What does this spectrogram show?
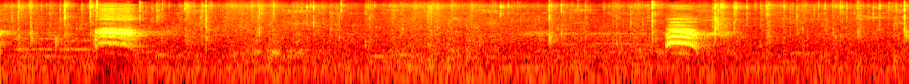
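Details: Two isolated harsh crow caws, one near the start and one about four seconds later, each short and hoarse with a slight downward bend, over a steady low background hiss.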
